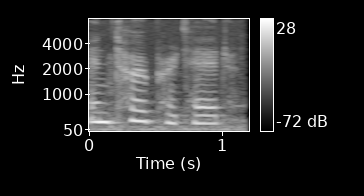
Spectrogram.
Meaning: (verb) simple past and past participle of interpret; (adjective) Executed directly, rather than via a compiled binary representation
- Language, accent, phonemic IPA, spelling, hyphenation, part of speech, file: English, US, /ɪnˈtɝ.pɹɪ.tɪd/, interpreted, in‧ter‧pret‧ed, verb / adjective, En-us-interpreted.ogg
